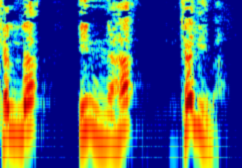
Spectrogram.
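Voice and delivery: ordinary talk, nothing marked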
